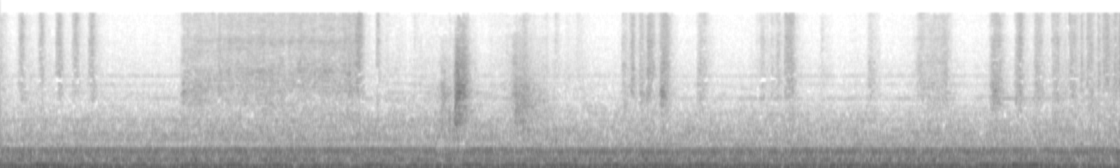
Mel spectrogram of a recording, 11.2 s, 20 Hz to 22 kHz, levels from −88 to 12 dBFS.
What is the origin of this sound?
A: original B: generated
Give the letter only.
A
